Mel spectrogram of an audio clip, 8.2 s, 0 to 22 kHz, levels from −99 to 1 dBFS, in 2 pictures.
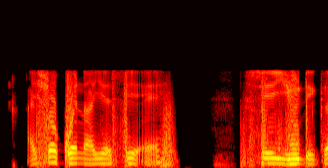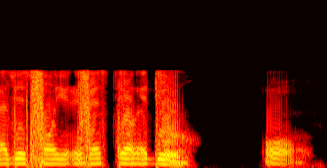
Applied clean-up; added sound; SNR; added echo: none; none; none; none.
